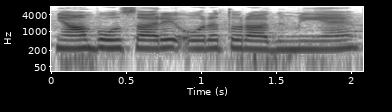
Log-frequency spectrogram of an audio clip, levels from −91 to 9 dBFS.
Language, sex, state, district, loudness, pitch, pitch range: Hindi, female, Uttar Pradesh, Shamli, -16 LUFS, 235 Hz, 225-245 Hz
